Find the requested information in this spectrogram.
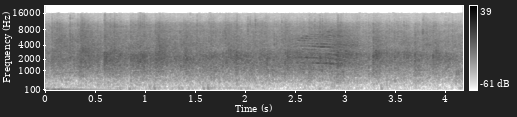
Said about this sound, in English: yeah, please clap that up.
